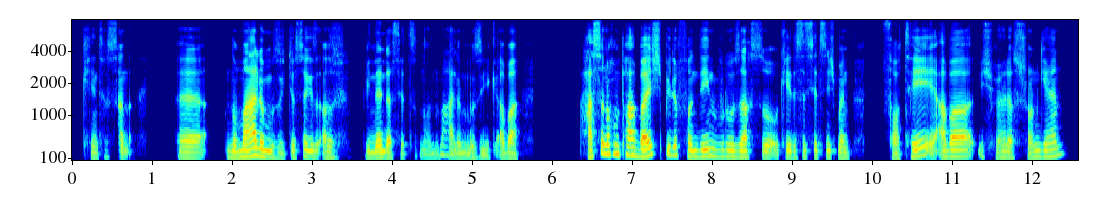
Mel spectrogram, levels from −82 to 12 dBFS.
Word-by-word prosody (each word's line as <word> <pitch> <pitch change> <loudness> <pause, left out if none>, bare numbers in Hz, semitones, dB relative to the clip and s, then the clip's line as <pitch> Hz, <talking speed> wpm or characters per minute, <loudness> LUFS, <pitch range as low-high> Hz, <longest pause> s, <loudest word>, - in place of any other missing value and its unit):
Okay, - - -12
interessant. - - -8 0.6
Äh, 115 -1 0 0.3
normale 130 +5 +6
Musik, 115 -6 -1
du 120 - -5
hast 125 - -8
ja 135 - +1
gesag 125 0 -3
au - - -2
f 120 - -16 0.2
wir 120 - -7
nennen 120 +2 +3
das 115 - -1
jetzt - - -14
normale 90 +1 -8
Musik, - - -8
aber - - -1 0.8
hast 125 - +1
du - - +6
noch 190 0 +4
'n 190 - +4
paar 165 -4 +4
Beispiele 170 +4 +5
von 130 -4 -1
denen, 140 0 +2
wo - - -7
du 130 -1 +1
sagst: 130 0 -1
„Okay, 125 +1 -2
das 120 +1 -6
ist 130 - -6
jetzt 135 0 -4
nicht 130 0 -5
mein 115 -3 -3 0.4
Forté, 135 - 0
aber 135 +2 +3
ich - - -13
höre 120 +2 -4
das 115 -1 -2
schon 125 +6 -5
gerne.“? 145 +8 -3
130 Hz, 200 wpm, -25 LUFS, 120-140 Hz, 0.8 s, normale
